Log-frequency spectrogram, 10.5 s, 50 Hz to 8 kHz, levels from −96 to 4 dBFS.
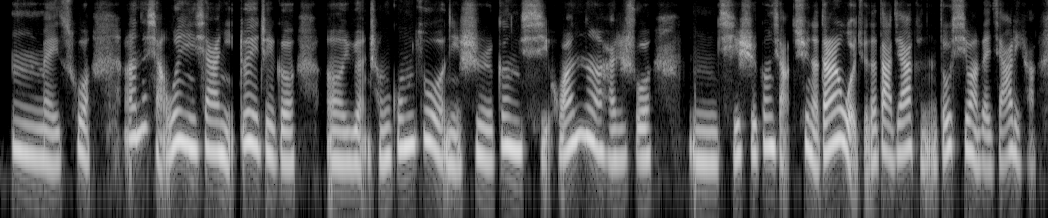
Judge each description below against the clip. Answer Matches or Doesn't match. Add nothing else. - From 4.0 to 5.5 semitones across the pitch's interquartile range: Matches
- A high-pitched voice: Matches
